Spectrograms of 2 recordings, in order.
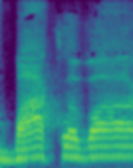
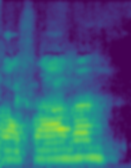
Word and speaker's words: balaclava: And it is one of those, I think they call it, like, I'm going to pronounce this wrong, a baklava or a balavaka, yeah, or whatever they're called. – Balaclava.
